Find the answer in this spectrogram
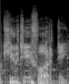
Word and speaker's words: QT40: I am QT40, not pronounced cutie.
